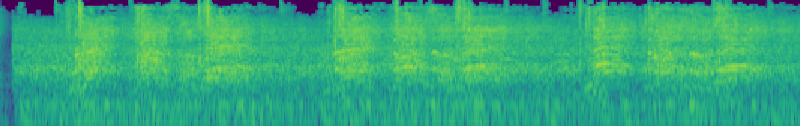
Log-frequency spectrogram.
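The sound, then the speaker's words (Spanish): A large crowd of Jewish protesters shouts in loud, rhythmic bursts, voices rising together every second or so over a constant roar of crowd noise, blocking Grand Central station in New York to protest Israeli bombing of the Gaza Strip and call for a ceasefire. “gritos son de manifestantes eh, judíos eh, en uno de los puntos eh, clave de entrada y de salida de trenes de Nueva York, que ha quedado colapsada por estas protestas.”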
